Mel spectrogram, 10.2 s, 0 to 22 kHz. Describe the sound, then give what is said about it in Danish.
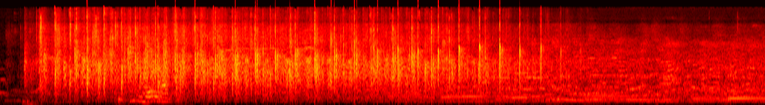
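Sustained applause from an audience at the presentation of Alinea's 2017 teaching materials award to Kontekst Plus, at the publisher's autumn reception; dense clapping throughout, with voices chattering underneath that grow more noticeable as the clapping thins toward the end. “Og øh, det vi lige hørte her, det var øh, årets læremiddelspris fra Alinia, der blev uddelt”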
